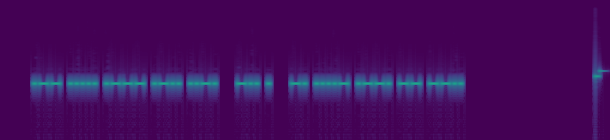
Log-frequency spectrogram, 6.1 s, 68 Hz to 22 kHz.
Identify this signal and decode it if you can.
Morse code, heard as a keyed tone, about 40 wpm, 700 Hz. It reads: W5JLF DE N4PMZ
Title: USA Callsign DE Callsign - 5 Characters - 40wpm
